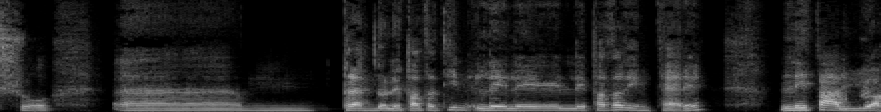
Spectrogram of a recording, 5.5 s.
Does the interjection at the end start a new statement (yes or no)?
no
